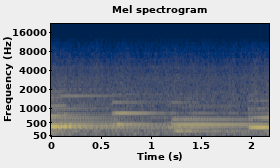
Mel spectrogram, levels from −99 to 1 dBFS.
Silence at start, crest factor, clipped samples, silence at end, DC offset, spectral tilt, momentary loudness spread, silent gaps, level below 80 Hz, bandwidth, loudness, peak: 0 s; 16 dB; under 0.1%; 0 s; under 0.1%; -8 dB/octave; 9 LU; none; -72 dBFS; 8.8 kHz; -36 LUFS; -18 dBFS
